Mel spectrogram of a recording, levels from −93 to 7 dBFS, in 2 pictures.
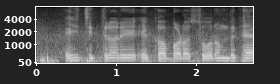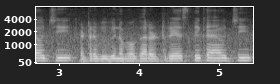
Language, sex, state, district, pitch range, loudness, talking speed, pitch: Odia, male, Odisha, Malkangiri, 125-145 Hz, -13 LUFS, 155 wpm, 140 Hz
